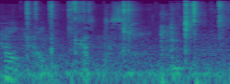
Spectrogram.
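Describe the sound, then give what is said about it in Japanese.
A quick series of crisp snipping and crunching clicks as scissors cut through the soft flat side of a crab leg shell, about eight sharp cracks in an uneven rhythm over quiet background noise. “食べるんだとしたら、柔らかい横面っていうの、はい、横面がすごい柔らかいんで、えー、ハサミでガバッとカットしてください。”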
